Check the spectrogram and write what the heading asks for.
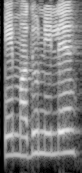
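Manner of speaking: loud, sharp command to stop her; angry shout. Acted. Mother shouting at her daughter to stand still. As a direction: bark her name to halt her in her tracks.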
